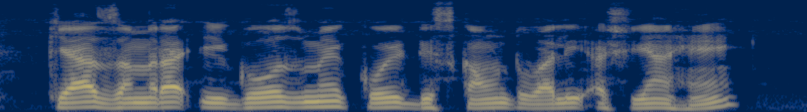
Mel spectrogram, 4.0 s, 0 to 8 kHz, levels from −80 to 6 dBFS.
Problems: none marked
